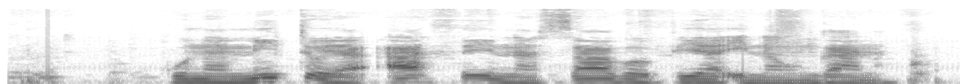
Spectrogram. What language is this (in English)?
Swahili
